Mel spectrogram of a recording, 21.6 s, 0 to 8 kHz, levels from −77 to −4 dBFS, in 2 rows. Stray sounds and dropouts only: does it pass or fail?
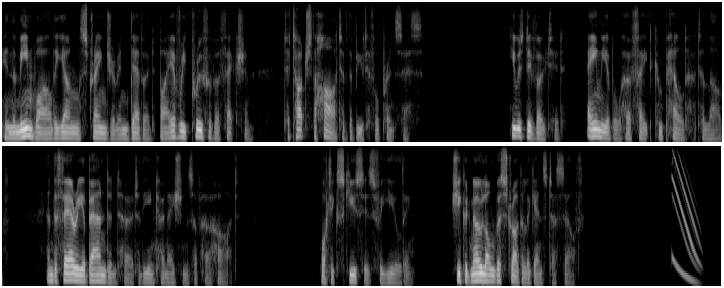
fail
